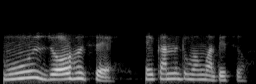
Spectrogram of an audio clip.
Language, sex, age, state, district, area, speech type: Assamese, female, 30-45, Assam, Dibrugarh, rural, conversation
